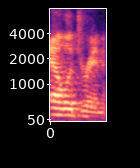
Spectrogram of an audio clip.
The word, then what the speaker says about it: Eladrin: Like not throw it at him, but like shove it forcefully across the table at Relic and be like, it's pronounced Eladrin, and I'm gonna like grab the rest of my food, get up, and walk away.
